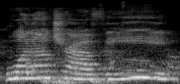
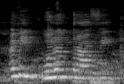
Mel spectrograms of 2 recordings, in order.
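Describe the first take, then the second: First: "Walang traffic" drawn out slowly, WALANG leaned on; slow stressed echo. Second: Said in the usual way. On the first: Shown as a demonstration. Host repeating the student's answer, slow and emphatic. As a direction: stretch out "Walang traffic" as if amazed.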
